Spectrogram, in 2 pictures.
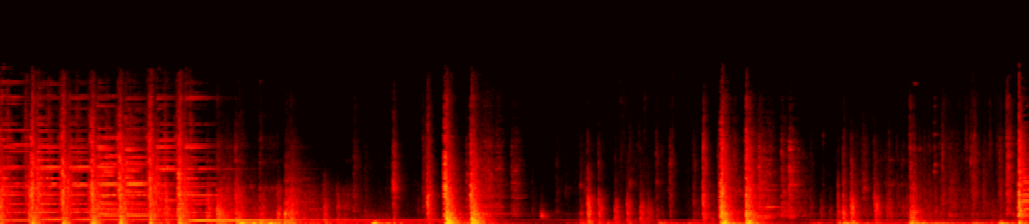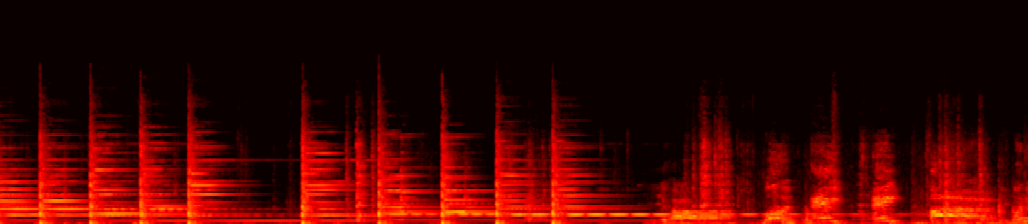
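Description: Rapid gunfire at steel targets: a lever-action rifle fires a fast string of shots in the first two seconds, each hit followed by the ring of steel plates. After scattered shots, a second fast string of about a dozen ringing hits starts about ten seconds in and runs for some seven seconds.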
